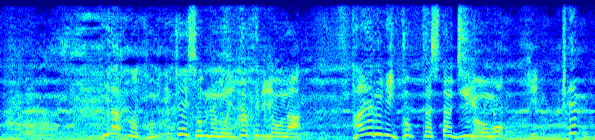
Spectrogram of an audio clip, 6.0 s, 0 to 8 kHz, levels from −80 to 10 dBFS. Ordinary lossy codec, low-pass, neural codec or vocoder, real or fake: none; none; codec, 16 kHz, 2 kbps, FreqCodec, larger model; fake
